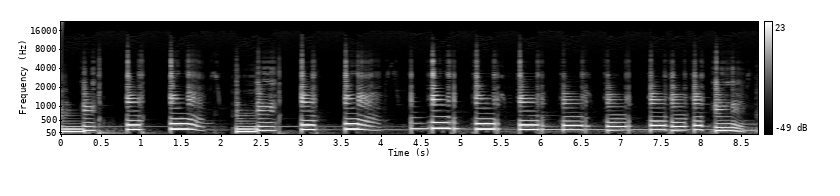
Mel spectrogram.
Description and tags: Electric bass guitar loop 3 bpm 110
Thank you for listening and I hope you will use the bass loop well :-)
110, 110bmp, bass, bmp, guitar, loop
